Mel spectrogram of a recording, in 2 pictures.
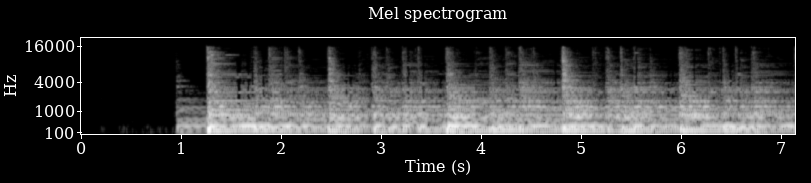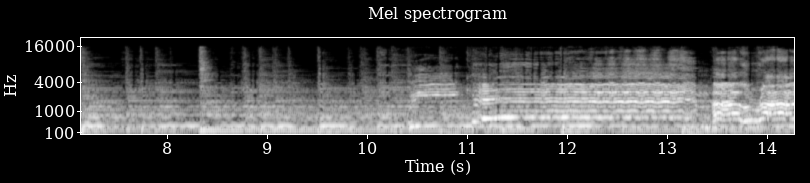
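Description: Acoustic guitar strummed in a steady rhythm, starting about a second in, playing the intro of a folk-pop song. About eleven seconds in, a voice comes in with long, wavering held notes over the strumming.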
